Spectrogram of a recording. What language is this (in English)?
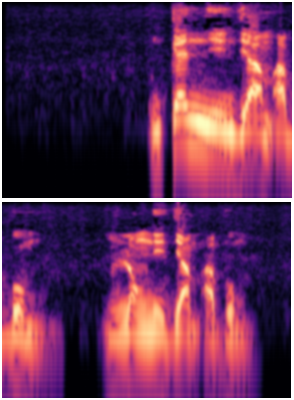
Mbo (Cameroon)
